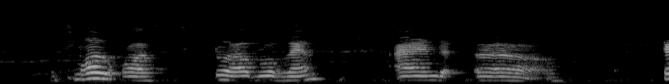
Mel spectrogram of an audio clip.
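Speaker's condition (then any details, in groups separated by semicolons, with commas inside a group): Cerebral palsy; spastic hand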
